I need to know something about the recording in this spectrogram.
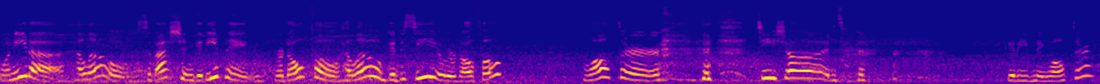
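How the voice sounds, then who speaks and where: A woman a bit hoarse from a cold, chatting live with viewers and greeting them by name while she walks outdoors with a clip-on mic. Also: sits high, big pitch swings, a little slow, long pauses. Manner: friendly, greets viewers by name, laughs often. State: slightly hoarse, getting over a cold. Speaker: live-streaming walking vlogger. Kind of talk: casual live-stream chat while walking. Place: city street outdoors, windy. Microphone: clip-on mic on coat. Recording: outdoor street recording with traffic noise. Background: city traffic and wind.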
